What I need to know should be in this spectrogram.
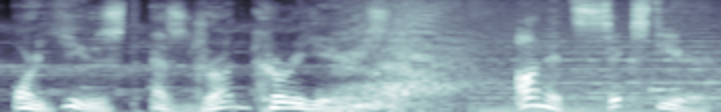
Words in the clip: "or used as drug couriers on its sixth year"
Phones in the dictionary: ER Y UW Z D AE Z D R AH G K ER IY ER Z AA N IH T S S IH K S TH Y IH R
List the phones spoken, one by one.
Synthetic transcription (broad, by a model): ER Y UW Z D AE Z D R AH G K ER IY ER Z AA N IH T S S IH K S T Y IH R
